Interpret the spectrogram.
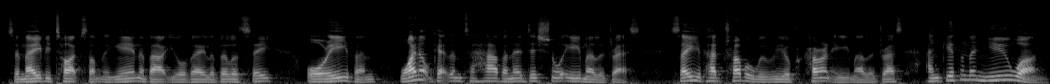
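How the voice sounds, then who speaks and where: Guy doing a careers tips talk, mid pitched voice, deliberate and stresses key phrases. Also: lively intonation. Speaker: careers consultant giving tips. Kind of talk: instructional presentation.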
